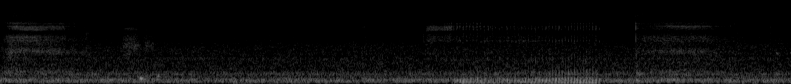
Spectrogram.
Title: Sammy The Pit Bull sleeping on the couch snoring with a smile.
